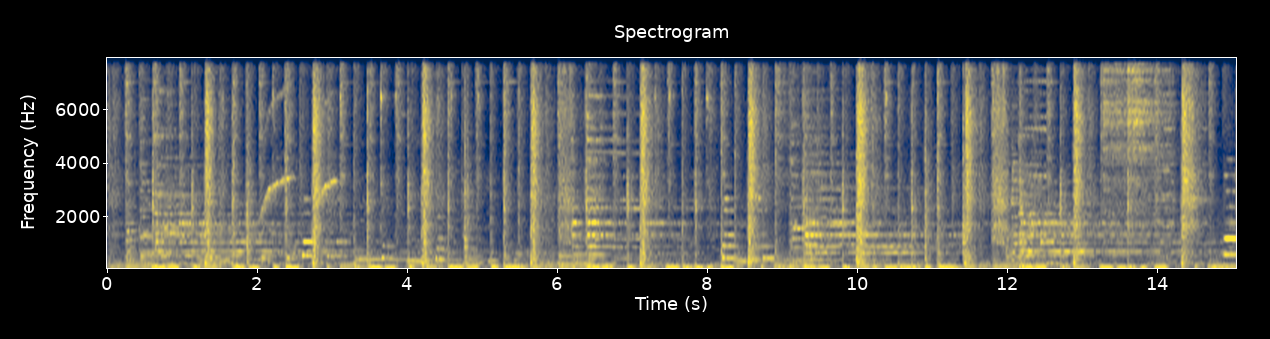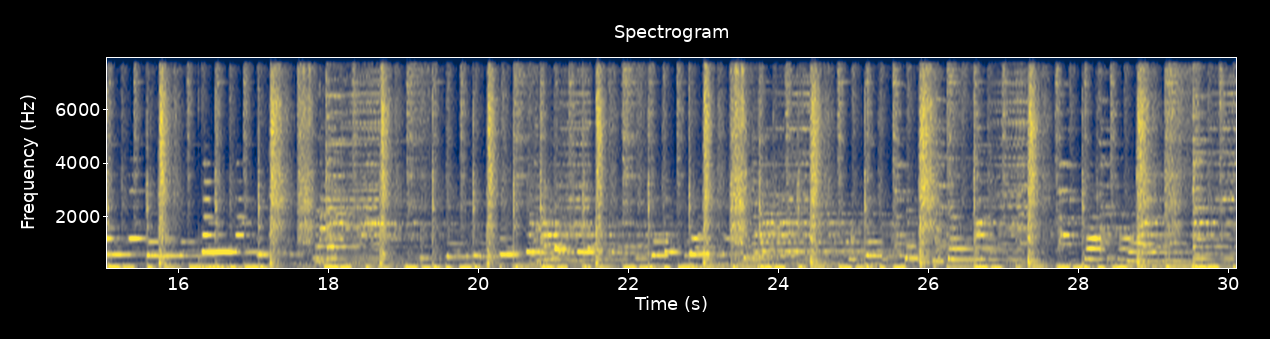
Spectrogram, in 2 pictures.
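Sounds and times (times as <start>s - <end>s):
improvised music jam: 0.0s - 30.0s.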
